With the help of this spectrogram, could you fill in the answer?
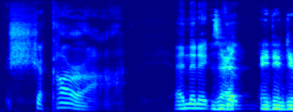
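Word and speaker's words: शर्करा: comes from a sanskrit word uh that is pronounced shakara and then exactly anything to do with your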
